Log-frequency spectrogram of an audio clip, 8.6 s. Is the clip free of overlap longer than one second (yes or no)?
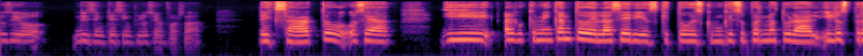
yes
